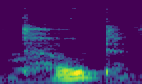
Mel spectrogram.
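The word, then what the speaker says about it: Todt: Anthony, I think his name is pronounced Tote.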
